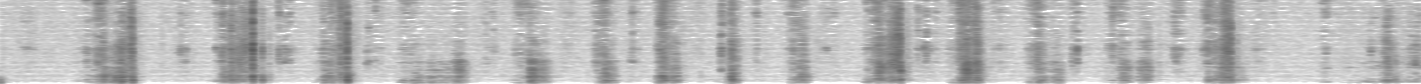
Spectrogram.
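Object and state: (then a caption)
Kinetic sand. A white plastic fork cuts and scrapes lines through a spread-out layer of beige kinetic sand while the other hand rests on the sand. About fifteen short, soft, gritty scraping strokes are heard, each a quick rasp with a mid-range body and a faint bright hiss. The strokes come in an uneven rhythm with brief near-silent gaps between them.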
